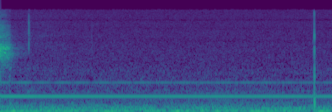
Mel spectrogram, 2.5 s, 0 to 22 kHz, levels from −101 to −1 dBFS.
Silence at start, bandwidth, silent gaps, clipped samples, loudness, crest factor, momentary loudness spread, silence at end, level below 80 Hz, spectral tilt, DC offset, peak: 0 s; 15.5 kHz; none; under 0.1%; -47 LUFS; 20 dB; 2 LU; 0 s; -48 dBFS; -4.5 dB/octave; under 0.1%; -24 dBFS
